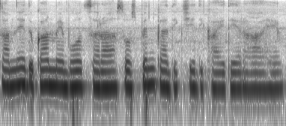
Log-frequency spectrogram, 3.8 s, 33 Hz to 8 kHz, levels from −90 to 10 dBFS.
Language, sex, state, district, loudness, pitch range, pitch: Hindi, female, Arunachal Pradesh, Papum Pare, -13 LUFS, 175-190 Hz, 180 Hz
